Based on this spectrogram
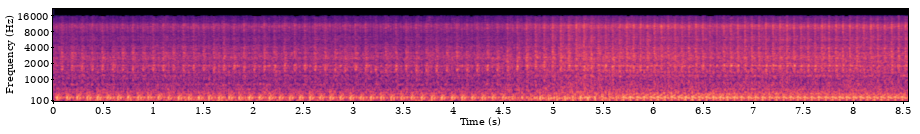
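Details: Kubota RD65DIS diesel after cylinder head service, exhaust fitted, driving a soil/clay grinder for brickmaking: steady thump under load with faint rough, gritty undertone holding with speed; smoke gone, combustion fine, slight rough noise from worn engine gears.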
